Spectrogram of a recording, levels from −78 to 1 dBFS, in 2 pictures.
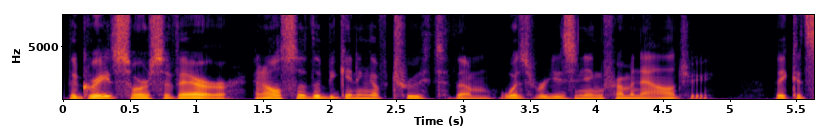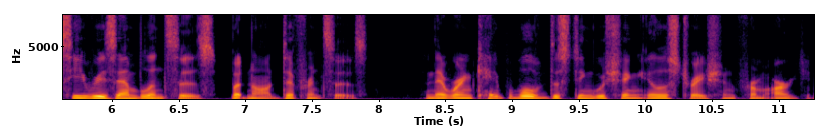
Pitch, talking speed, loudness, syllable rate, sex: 115 Hz, 175 wpm, -20 LUFS, 6.0 syllables/s, male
